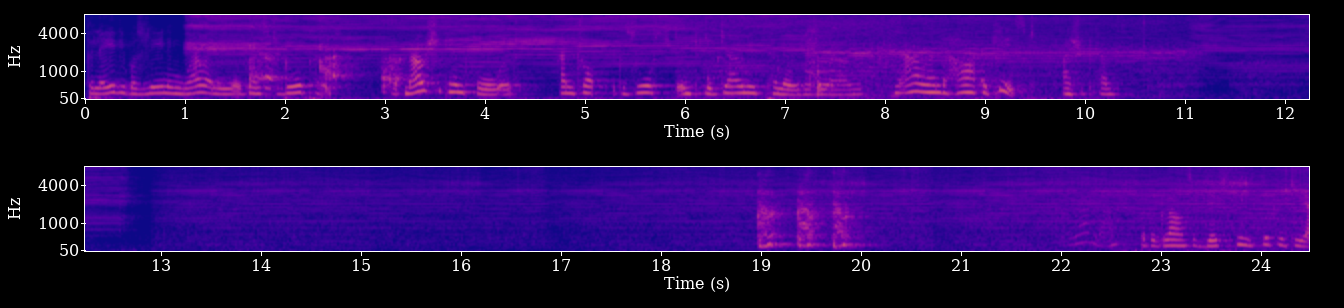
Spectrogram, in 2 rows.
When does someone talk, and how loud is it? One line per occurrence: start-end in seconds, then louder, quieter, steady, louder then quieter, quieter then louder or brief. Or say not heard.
0.0-10.4 steady
21.9-24.4 brief.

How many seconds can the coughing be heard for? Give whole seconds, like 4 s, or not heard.
3 s.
